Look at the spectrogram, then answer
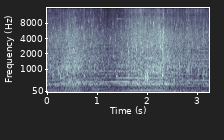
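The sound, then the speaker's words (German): A steady fountain jet, an arm-thick stream rising about 3 meters from Neptune's fist, splashes down onto the moss-covered heads of mermaid statues: a continuous, dense, hissing wash of falling water with bright spattering, fairly loud, with no voices. “Aus Neptuns Faust steigt ein armdicker Strahl auf 3 Meter Höhe empor und fällt dann plätschernd auf die etwas bemoosten Köpfe barbusiger Nixen.”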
